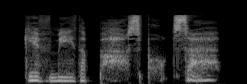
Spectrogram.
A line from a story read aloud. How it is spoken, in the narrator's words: Harold whispered very quietly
